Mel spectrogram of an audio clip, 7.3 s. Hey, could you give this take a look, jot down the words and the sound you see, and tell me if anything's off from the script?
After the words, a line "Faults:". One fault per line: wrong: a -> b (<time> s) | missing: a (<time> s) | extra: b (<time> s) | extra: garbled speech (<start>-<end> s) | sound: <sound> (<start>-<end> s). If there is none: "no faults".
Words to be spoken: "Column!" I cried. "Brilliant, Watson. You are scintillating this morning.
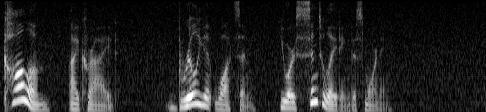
"Column!" I cried. "Brilliant, Watson. You are scintillating this morning.
Faults:
no faults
